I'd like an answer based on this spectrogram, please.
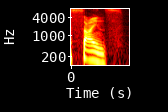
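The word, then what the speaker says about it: science: एस के बाद आया सी साइलेंट होगा। जैसे एस सी आई इ एन सी ई से पढ़ते हैं साइंस तो यहां पर सी साइलेंट ऐसे ही सीन सी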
